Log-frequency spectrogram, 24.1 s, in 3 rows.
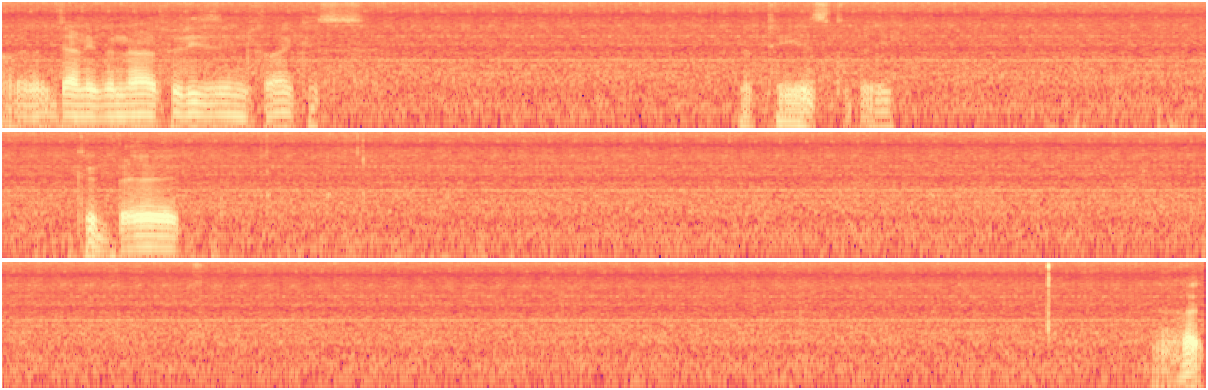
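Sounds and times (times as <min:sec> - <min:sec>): car engine idling: 0:00.0 - 0:24.0
faint high whine: 0:00.0 - 0:24.0.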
